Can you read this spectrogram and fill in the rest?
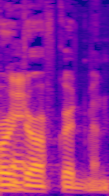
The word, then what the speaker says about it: Bergdorf Goodman: Bergdorf Goodman.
